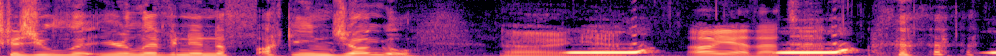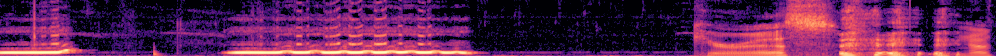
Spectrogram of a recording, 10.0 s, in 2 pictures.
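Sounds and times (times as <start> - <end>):
speech: 0.0 - 5.4, 8.5 - 9.9
person whistling imitation bird calls: 2.8 - 3.3, 3.9 - 7.4
laughter: 4.4 - 5.0, 9.2 - 9.9.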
